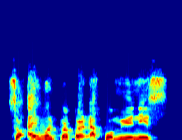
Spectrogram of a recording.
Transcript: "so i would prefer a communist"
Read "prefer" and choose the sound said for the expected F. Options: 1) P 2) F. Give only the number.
1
